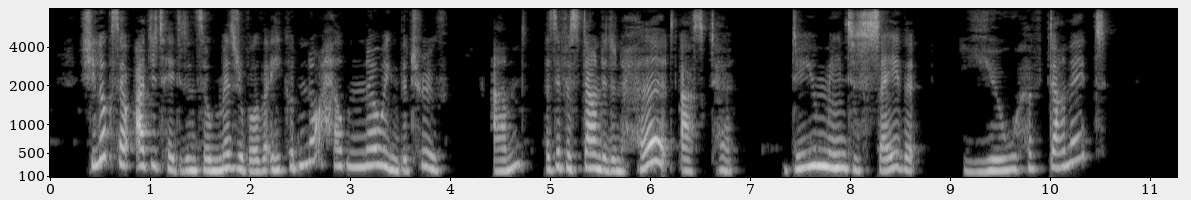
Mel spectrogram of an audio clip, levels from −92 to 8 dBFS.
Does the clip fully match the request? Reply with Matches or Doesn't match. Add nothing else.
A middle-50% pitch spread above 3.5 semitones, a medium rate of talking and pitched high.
Matches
